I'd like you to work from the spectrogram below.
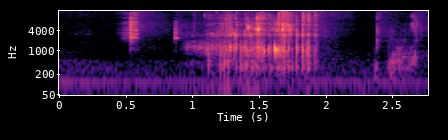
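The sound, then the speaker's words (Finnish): A wet slurp of someone sipping a drink, lasting about a second, with a few smaller mouth noises around it and a steady low hum underneath. “Anteeksi, mä hörppäsin nyt anteeksi ilmoittamatta.”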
